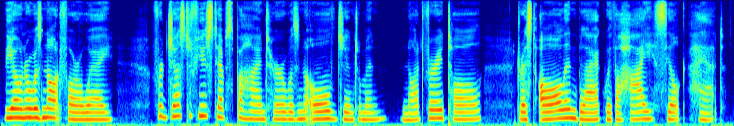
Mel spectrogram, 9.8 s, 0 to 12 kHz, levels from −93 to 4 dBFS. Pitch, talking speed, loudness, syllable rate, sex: 205 Hz, 180 wpm, -19 LUFS, 4.4 syllables/s, female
